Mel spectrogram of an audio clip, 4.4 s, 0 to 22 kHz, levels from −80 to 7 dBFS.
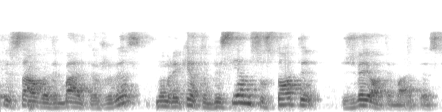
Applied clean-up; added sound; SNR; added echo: none; none; none; none.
